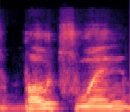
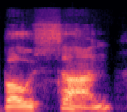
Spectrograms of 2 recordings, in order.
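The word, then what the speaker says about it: Boatswain: will show it again it looks like it's boatswing but it's pronounced both sun and it's a chocolate stout at 5.4 percent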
